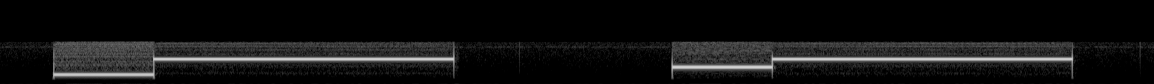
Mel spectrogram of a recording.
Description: Two-tone page, heard as a one-second tone, then a three-second tone, about 460 then 1220 Hz, about 810 then 1220 Hz. It is heard from 0.5 to 10.7 s.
